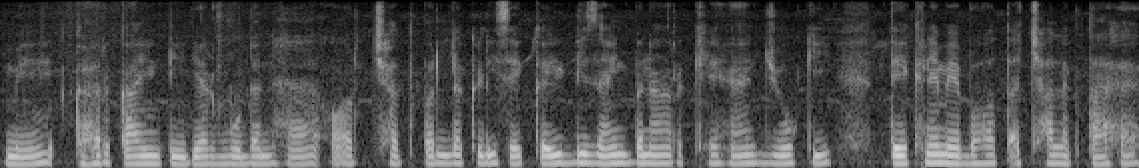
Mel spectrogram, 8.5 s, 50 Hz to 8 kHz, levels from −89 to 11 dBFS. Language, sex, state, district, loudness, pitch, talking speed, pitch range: Hindi, male, Himachal Pradesh, Shimla, -19 LUFS, 140 Hz, 170 wpm, 130-145 Hz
